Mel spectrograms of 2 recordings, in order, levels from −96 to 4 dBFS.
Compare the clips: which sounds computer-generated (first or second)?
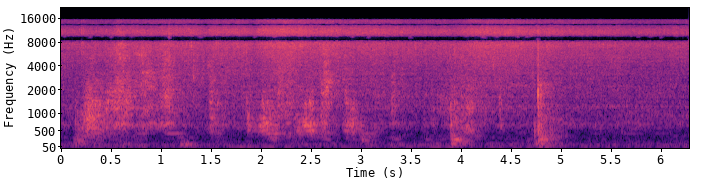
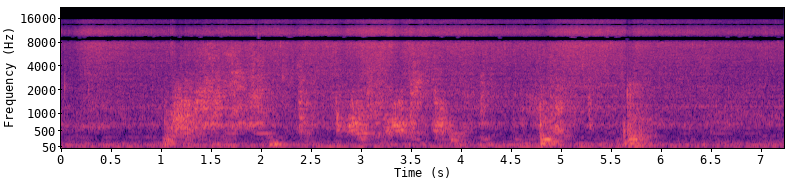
first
